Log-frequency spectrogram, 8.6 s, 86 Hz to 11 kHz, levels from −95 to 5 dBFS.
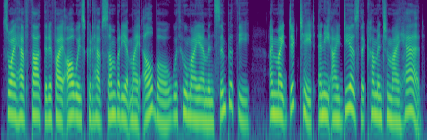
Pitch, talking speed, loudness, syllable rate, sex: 195 Hz, 210 wpm, -18 LUFS, 5.3 syllables/s, female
